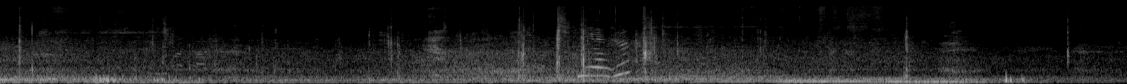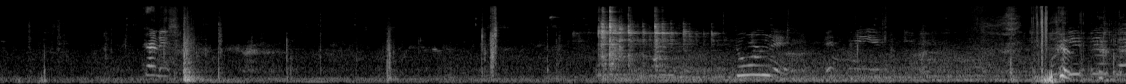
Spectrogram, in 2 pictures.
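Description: Scattered faint children's calls and shouts with rubbing and knocking from a handheld camera being moved around. A low steady hum runs through the first half.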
